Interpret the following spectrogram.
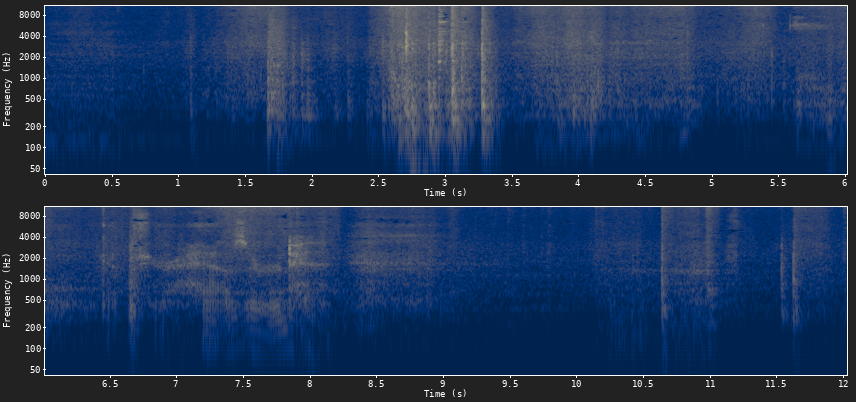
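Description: Indistinct talking in a small room, loudest about three seconds in, then a few short knocks near the end.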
